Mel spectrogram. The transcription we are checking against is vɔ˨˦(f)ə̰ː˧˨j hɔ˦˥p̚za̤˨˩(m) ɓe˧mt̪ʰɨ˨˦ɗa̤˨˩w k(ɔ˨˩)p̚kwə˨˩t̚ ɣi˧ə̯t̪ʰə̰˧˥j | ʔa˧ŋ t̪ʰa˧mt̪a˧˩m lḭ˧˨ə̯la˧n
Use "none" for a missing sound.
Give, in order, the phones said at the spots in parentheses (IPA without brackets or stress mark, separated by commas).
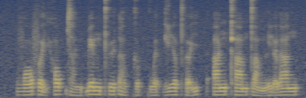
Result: f, ŋ, ə˨˩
